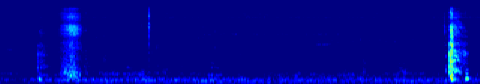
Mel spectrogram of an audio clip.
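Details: Sneezing deliberately provoked with an object in a sneezing challenge, eyes watering: two sharp, hissing sneeze bursts several seconds apart, with a smaller breath sound between, against faint room noise.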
